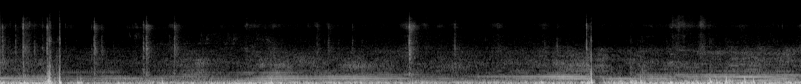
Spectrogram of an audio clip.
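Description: Steady droning hum of a distant engine under low rumble from wind on the microphone, with a few sharp clicks from handling parts and tools.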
